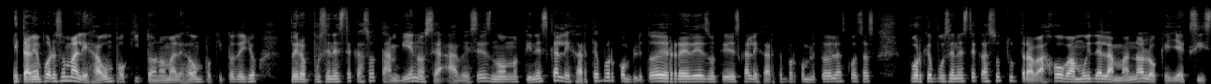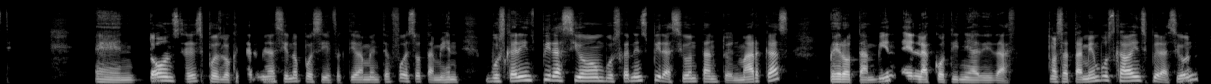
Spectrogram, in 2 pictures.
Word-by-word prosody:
y - - 0
también, 125 +1 +6
por - - +3
eso 170 +5 -1
me 170 - +6
alejaba 105 -6 +3
un 140 - -7
poquito, 140 -7 -6
¿no? 100 - -4
Me 105 - -2
alejaba 100 +1 -2
un 115 - -7
poquito 125 0 -10
de 120 - -1
ello, 140 +5 -3 0.3
pero, 125 -1 +1
pues, 125 +1 -8
en 125 - -2
este 130 +1 -2
caso, 150 +6 -7
también, 85 - -3
o - - -2
sea, - - -1
a - - -4
veces, 120 - -6
no 120 -1 -1
no 125 +1 -6
tienes 125 +5 -4
que - - +1
alejarte 160 0 -3
por 175 +1 -6
completo 135 -2 -3
de 150 -1 +6
redes, 130 0 +2
no 130 - -4
tienes 120 +1 -3
que - - -4
alejarte 115 -6 -5
por 130 +1 -12
completo 125 +1 -7
de 135 - -1
las 145 0 -4
cosas, 135 -3 -7 0.3
porque, 145 +1 0
pues, 145 0 -7
en 140 - 0
este 145 +4 -3
caso, 150 +2 -4
tu 170 0 -11
trabajo 155 -1 +2
va 125 - +5
muy 135 +3 -1
de 140 -1 +2
la 130 - +4
mano 100 +8 -1
a - - +4
lo - - 0
que 90 - -11
ya 100 - -2
existe. 110 - -8 0.8
Entonces, 120 - +1
pues, 130 -3 0
lo 110 -1 -1
que - - -12
termina 120 +1 -4
siendo, 140 +2 -2
pues, 125 -4 -3
sí 110 - -3
efectivamente 110 +2 -4
fue 145 +3 -2
eso, 130 -1 -3
también 110 +2 -3 0.2
buscar 150 +4 +3
inspiración 185 -4 +4
buscar 145 +1 -2
inspiración 175 -6 +1
tanto 130 -1 -1
en 95 - -5
marcas, 115 +4 +3 0.4
pero, 125 -1 +6
también 110 - 0
en 130 -2 +5
la 115 - +8
cotidianidad. 105 -4 -1 0.4
O - - +3
sea, - - +1
también 135 +9 +3
buscaba 185 -4 +5
inspiración 175 -1 +1
130 Hz, 220 wpm, -24 LUFS, 115-150 Hz, 0.8 s, la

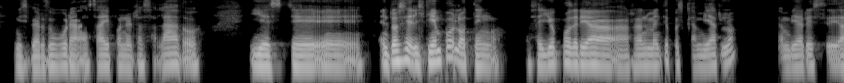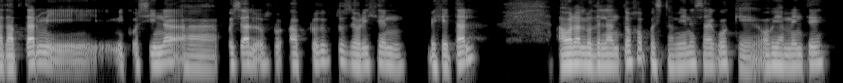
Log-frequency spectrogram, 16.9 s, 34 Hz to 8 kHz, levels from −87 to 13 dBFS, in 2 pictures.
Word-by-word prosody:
mis 105 0 -5
verduras, 110 +2 0 0.2
ahí 110 0 +1
ponerlas 110 +1 -5
a - - -12
lado 115 -1 0 0.4
y, 110 0 +3
este, 110 0 +2
eh 120 - -9
entonces 140 +6 +6
el 120 -1 +2
tiempo 145 +8 +5
lo 120 - +2
tengo. 110 0 -3 0.2
O - - -11
sea, 110 -2 -1
yo 120 +1 +1
podría 120 -5 +3
realmente, 115 +4 -2
pues 120 - -10
cambiarlo, 105 +2 -3 0.4
cambiar 105 +1 -3
ese, 110 0 -3
adaptar 110 +4 +3
mi 130 -1 -3 0.2
mi - - -5
cocina 110 -4 -1
a - - -12
pues, 125 0 -4
a 125 - +6
los 125 - -3 0.2
a 120 0 -2
productos 140 0 -4
de 120 - -1
origen 115 -1 -1 0.2
vegetal. 120 - +1 0.8
Ahora 120 +3 +6
lo 120 -1 +4
del 115 +1 +2
antojo, 140 +8 -1
pues, 125 -1 -2
también 115 +2 -2
es 125 -1 -4
algo 120 +2 -1
que 100 -5 -5
obviamente, 115 +2 0
115 Hz, 165 wpm, -23 LUFS, 110-125 Hz, 0.8 s, entonces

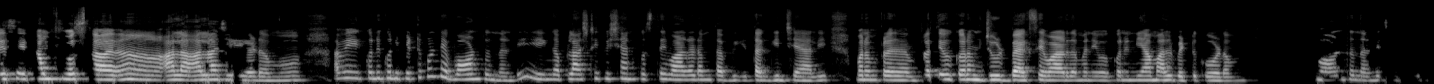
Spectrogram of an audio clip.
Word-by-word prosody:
వేసే 250 +1 +2
కంపోస్టా 250 -1 +4 0.3
ఆ! - - +4 0.4
అలా 215 0 +5
అలా 220 +1 +4
చేయడము, 185 -3 -4 0.5
అవి 295 +1 -3 0.2
కొన్ని 280 0 -2
కొన్ని 280 -2 -1
పెట్టుకుంటే 335 +6 -4
బాగుంటుందండి. 230 - -1 0.2
ఇంక 230 0 -3
ప్లాస్టికు 240 +2 -2
విషయానికొస్తే 250 -1 -5
వాడడం 215 0 0
తబ్బి 195 -1 -5 0.2
తగ్గించేయాలి. 190 -1 -3 0.3
మనం 210 -1 +1
ప్ర 205 - +5 0.3
ప్రతి 220 +2 0
ఒక్కరం 225 -1 +3
జూట్ 210 -3 +2
బ్యాగ్సే 200 +1 +3
వాడదాం 190 0 +2
అని 190 0 -7 0.2
కొన్ని 195 0 -4
నియమాలు 200 0 +2
పెట్టుకోవడం, 180 -2 -4 0.9
బాగుంటుందండి 195 -1 -7
చక్కగా. 195 0 -32
210 Hz, 125 wpm, -22 LUFS, 190-245 Hz, 0.9 s, అలా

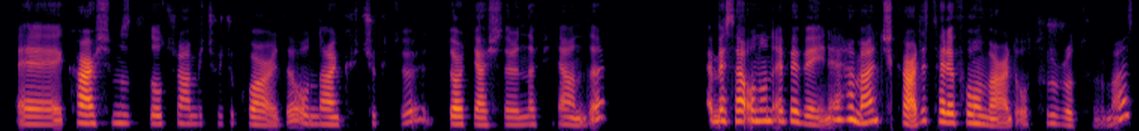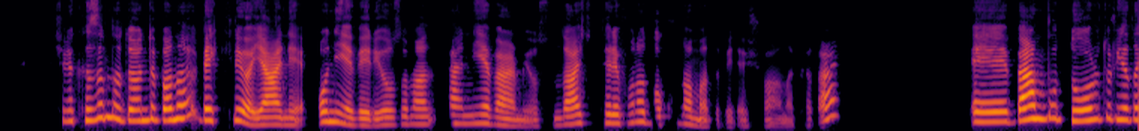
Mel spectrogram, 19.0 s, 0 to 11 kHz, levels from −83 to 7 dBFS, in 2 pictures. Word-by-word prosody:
Eee, 190 -1 -2
karşımızda 215 -1 0
oturan 200 0 -7
bir 200 - -21
çocuk 200 +1 -26
vardı, 175 -6 -2
ondan 195 -1 -3
küçüktü, 245 +9 -15 0.2
4 195 0 +1
yaşlarında 180 +1 -5
filandı. 190 - -6 0.9
Mesela 265 -1 +2
onun 275 0 0
ebeveyni 265 0 -2
hemen 300 -5 +1
çıkardı 275 -1 +1
telefon 230 -6 0
verdi, 160 - -1
oturur 210 -3 -13
oturmaz. 310 - -9 0.5
Şimdi 265 0 -6
kızım 295 +6 +2
da 320 -4 +2
döndü 280 +2 +2
bana 305 +3 +4
bekliyor 285 -1 +3
yani, 180 0 +3
"O 255 0 +3
niye 195 -8 0
veriyor, 165 +1 -1
o 180 - -6
zaman 190 0 -5
sen 205 -1 -4
niye 210 -1 -2
vermiyorsun?" 160 -1 -3
daha 195 +2 +4
hiç 220 0 -5
telefona 220 +1 -3
dokunamadı 195 0 -8
bile - - -18
şu - - -20
ana - - -16
kadar. 395 - -4 1.1
Eee, 250 0 +4
ben 320 +2 +10
bu 330 -2 -3
doğrudur 295 +4 +4
ya 300 0 +1
da - - +4
220 Hz, 155 wpm, -24 LUFS, 190-275 Hz, 1.1 s, ben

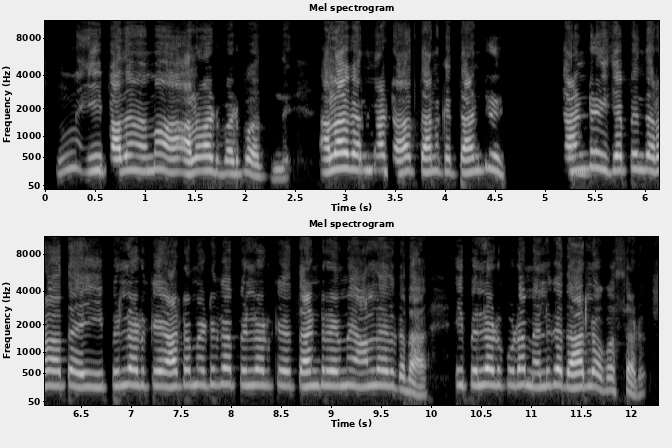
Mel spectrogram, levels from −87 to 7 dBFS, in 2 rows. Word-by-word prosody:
హ్మ్. 285 +6 -10 0.2
ఈ - - 0
పదం 255 +3 +4
ఏమో 275 +3 -1 0.2
అలవాటు 250 +2 +3
పడిపోతుంది. 180 - -3 0.4
అలాగనమాట 270 -2 +4 0.3
తనకి 240 0 0
తండ్రి 260 +4 0 0.7
తండ్రికి 275 +3 0
చెప్పిన 265 +2 0
తరువాత 270 +2 0 0.3
ఈ - - -6
పిల్లోడికి 280 -1 -1
ఆటోమేటిక్‌గా 285 +2 -1
పిల్లోడికి 280 0 -3 0.2
తండ్రి 275 +1 +2
ఏమి 275 +1 -5
అనలేదు 275 0 -1
కదా! 210 -9 -1 0.4
ఈ - - -3
పిల్లోడు 285 0 +2
కూడా 285 +1 0
మెల్లిగా 275 +4 0
దార్లోకి 250 -2 +2
వస్తాడు. 145 -7 -7
270 Hz, 125 wpm, -23 LUFS, 250-280 Hz, 0.7 s, పదం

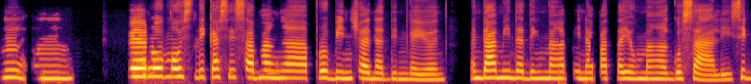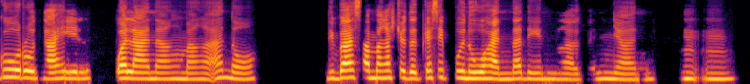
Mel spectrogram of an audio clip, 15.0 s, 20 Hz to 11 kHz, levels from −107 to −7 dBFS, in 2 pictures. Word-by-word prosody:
Mm. 255 -3 -2 0.6
Pero 330 0 +8
mostly 315 -3 +1
kasi 310 0 -1
sa 290 -1 0
mga 275 -1 0
probinsya 260 -1 0
na 235 -1 -2
din 225 0 -5
ngayon, 210 -1 -3 0.3
ang 270 0 +1
dami 280 0 +4
na 275 - 0
ding 255 +1 -1
mga 255 0 0
pinapatayong 250 -1 -3
mga 240 -1 -1
gusali, 210 -5 -2
siguro 295 +1 +2
dahil 255 +1 0 0.2
wala 255 -2 +5
ng 240 0 -2
mga 230 -1 -3 0.2
ano, 240 -2 -3 0.7
'di 255 - -2
ba, 280 +2 +7
sa 285 0 +2
mga 275 0 +3
siyudad 260 -3 0
kasi 275 +3 -1
punuhan 250 -4 +3
na 240 - +1
din 230 -1 -4
mga 220 -1 -5 0.2
ganyan, 230 -2 -3 0.4
mm. 235 -1 -3
250 Hz, 145 wpm, -20 LUFS, 235-275 Hz, 0.7 s, Pero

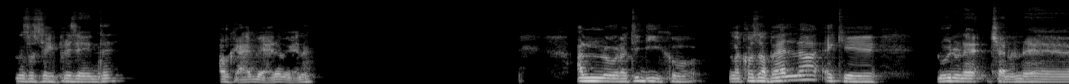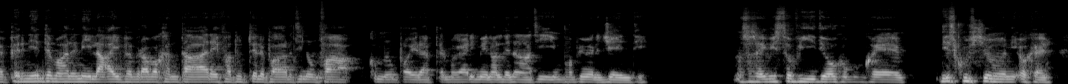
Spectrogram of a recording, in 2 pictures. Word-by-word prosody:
Non 140 -1 -1
so 135 - 0
se 135 +2 -1
hai 130 - -1
presente. 130 -1 +1 1.2
Okay, 115 -1 -2
bene, 120 0 0
bene. 115 +2 -4 2.6
Allora, 150 -3 +6
ti 160 +4 +1
dico, 140 -1 -3
la 140 0 0
cosa 155 +1 +5
bella 195 +8 +4
è 155 0 0
che 130 -4 +1 0.5
lui 145 +2 +4
non 150 -1 +3
è 140 0 +2
cioè, 135 - +2
non 125 +2 -1
è 120 -2 -1
per 130 +3 -1
niente 135 +1 +1
male 130 -1 0
nei 125 -1 +1
live, 120 0 +1
è - - -1
bravo 120 0 +1
a - - -2
cantare, 120 -1 0
fa 120 +1 -4
tutte 125 +1 -5
le 120 - +1
parti, 115 -1 -4
non 115 -2 -3
fa 115 0 -3
come 120 -2 -8
un 115 - -8
po' 110 - -3
i 110 - -2
rapper 110 0 -6
magari 115 +1 -3
meno 115 -1 -1
allenati, 110 +1 -2
un 115 - -6
po' 115 - -8
più 120 +2 -3
emergenti. 105 -2 -1 0.8
Non 115 - -8
so 125 - -3
se 125 - 0
hai 120 - +3
visto 130 +2 0
video 125 -1 +1
o - - +1
comunque 115 -2 -3 0.2
discussioni 145 -4 +1
okay. 105 -1 -2
120 Hz, 165 wpm, -25 LUFS, 115-135 Hz, 2.6 s, Allora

